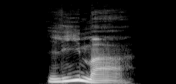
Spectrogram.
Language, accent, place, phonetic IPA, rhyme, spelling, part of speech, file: German, Germany, Berlin, [ˈliːma], -iːma, Lima, proper noun, De-Lima.ogg
- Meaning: Lima (the capital city of Peru)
